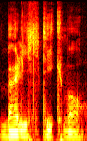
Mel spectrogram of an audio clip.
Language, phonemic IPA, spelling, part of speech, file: French, /ba.lis.tik.mɑ̃/, balistiquement, adverb, Fr-balistiquement.ogg
- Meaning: ballistically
